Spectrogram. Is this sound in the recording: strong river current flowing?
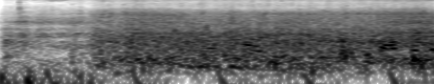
yes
